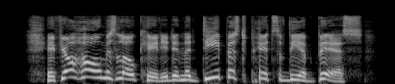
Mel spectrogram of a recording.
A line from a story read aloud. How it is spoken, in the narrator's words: bellowed the captain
